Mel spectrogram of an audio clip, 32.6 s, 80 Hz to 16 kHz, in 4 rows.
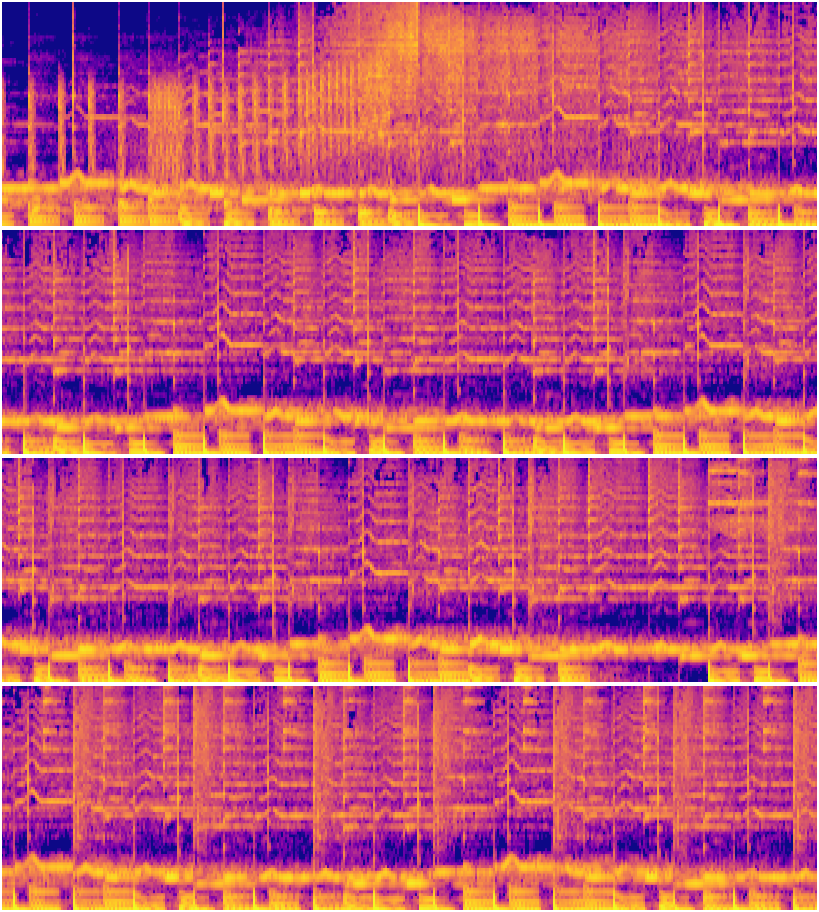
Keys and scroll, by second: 5.7 Escape, 11.6 3, 12.1 Return, 15.2-16.1 typing, 23.2 3, 23.5 Return, 29.6 9, 30.0 Return.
